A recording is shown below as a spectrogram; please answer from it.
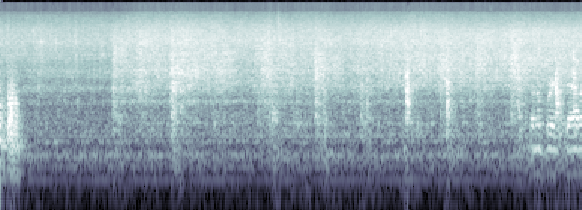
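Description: About a pound of ground beef sizzles in a pan, with a steady hiss broken by repeated scraping and stirring clatters close by, no talking.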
